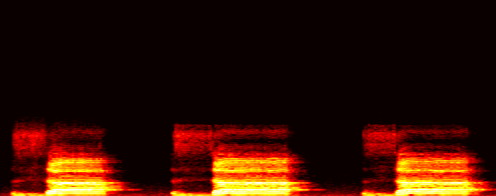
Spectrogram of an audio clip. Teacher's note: زا میں سیٹی کی آواز نکلے گی.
